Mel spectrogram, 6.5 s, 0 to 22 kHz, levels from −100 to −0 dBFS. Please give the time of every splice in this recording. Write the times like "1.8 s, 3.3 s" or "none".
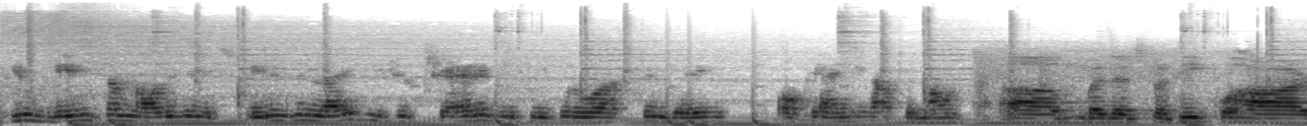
4.8 s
